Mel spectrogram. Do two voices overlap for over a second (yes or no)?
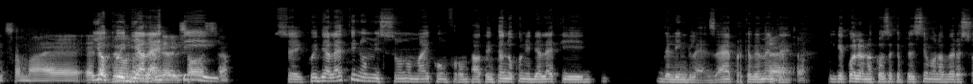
yes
